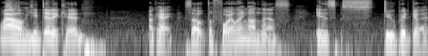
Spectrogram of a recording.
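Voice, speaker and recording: A woman with a fairly low pitch, at a very slow pace with lively intonation. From Canada. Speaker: card game YouTuber. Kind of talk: unboxing video, casual chat. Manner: animated.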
